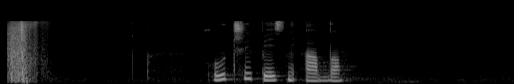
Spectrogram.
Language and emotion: Russian, neutral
